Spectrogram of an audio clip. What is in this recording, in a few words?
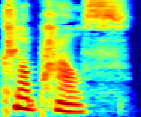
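"clubhouse", English, British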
